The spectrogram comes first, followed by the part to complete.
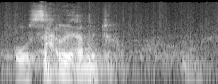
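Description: A man speaking briefly for about a second, then a pause with only low room tone.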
